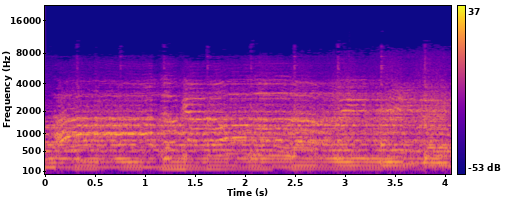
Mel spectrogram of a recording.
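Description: Progressive trance music: held choir-like vocal chords over sustained synth layers, with a short sound gliding upward in pitch at the very start.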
